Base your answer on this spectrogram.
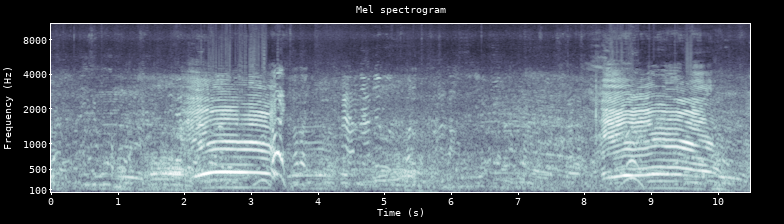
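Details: Sahiwal bull calves at a Chattogram cattle market in Bangladesh: two loud, long moos several seconds apart, each rich and harmonic, swelling then dropping, with quieter lowing and crowd noise between.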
